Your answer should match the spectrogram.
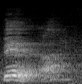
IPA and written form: bɪər (beer)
